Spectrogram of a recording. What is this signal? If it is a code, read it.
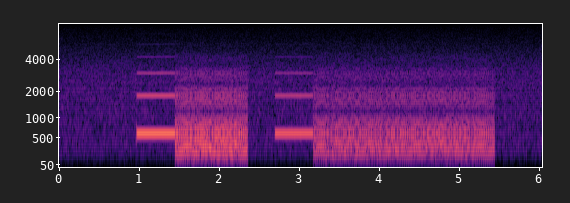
POCSAG pager data (1200 baud), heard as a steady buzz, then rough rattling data, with radio hiss.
